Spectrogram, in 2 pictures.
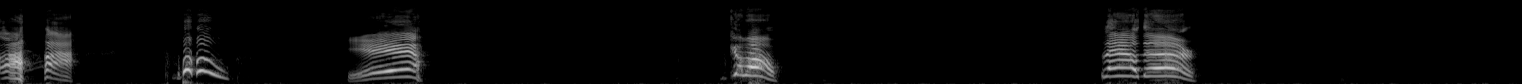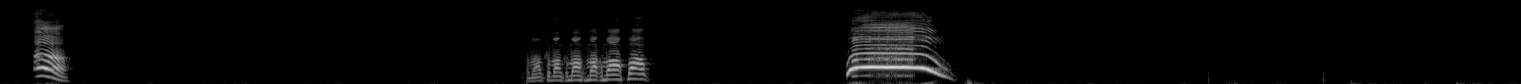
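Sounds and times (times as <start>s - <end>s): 
young man screaming excitedly: 0.0s - 0.8s, 1.7s - 2.3s, 3.5s - 4.3s, 7.3s - 7.8s, 11.0s - 12.0s, 15.6s - 16.0s, 23.7s - 24.8s.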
